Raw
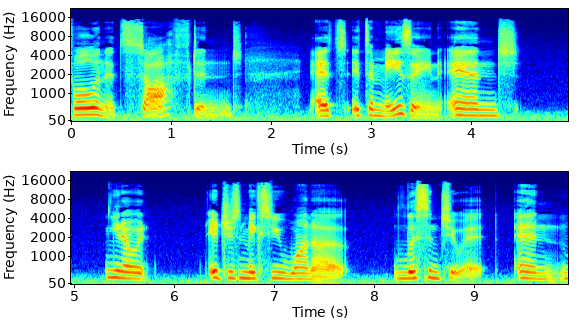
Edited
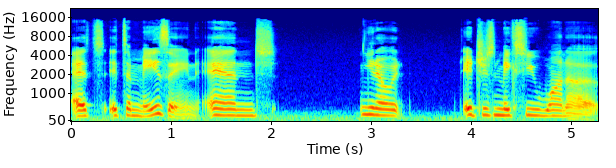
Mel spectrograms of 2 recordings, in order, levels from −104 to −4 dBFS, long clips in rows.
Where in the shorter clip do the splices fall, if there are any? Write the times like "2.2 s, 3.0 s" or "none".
none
